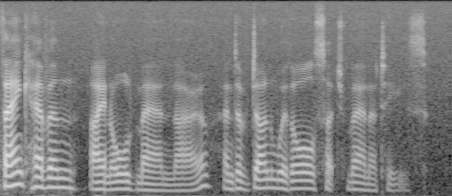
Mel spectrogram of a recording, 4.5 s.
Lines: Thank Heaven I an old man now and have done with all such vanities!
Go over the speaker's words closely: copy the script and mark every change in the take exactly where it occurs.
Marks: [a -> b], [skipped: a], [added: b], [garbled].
Thank Heaven I an old man now and have done with all such vanities!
